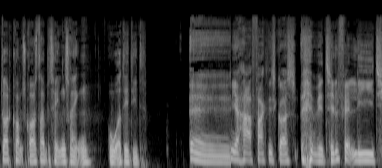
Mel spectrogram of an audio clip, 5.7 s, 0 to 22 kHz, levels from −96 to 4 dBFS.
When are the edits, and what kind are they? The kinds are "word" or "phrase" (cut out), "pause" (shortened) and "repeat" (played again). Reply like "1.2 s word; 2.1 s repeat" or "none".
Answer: 3.5 s word

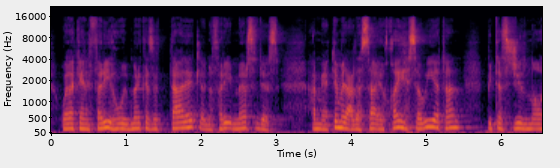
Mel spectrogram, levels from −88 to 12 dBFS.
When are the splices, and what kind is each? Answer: none

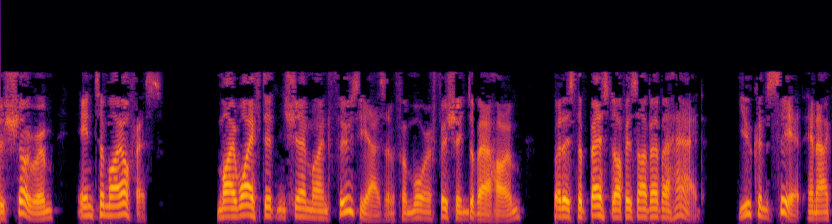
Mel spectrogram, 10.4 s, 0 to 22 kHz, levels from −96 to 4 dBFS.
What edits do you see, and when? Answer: 5.9 s word

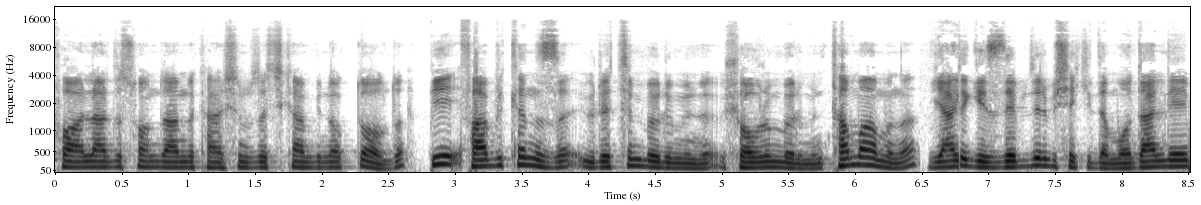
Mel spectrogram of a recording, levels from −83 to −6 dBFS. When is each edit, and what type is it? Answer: 6.8 s word

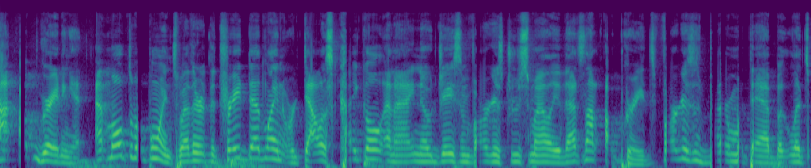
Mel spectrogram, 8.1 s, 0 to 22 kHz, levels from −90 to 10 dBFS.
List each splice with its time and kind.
none

